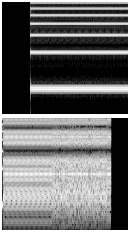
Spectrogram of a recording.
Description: ZX Spectrum tape loading, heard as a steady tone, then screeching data.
